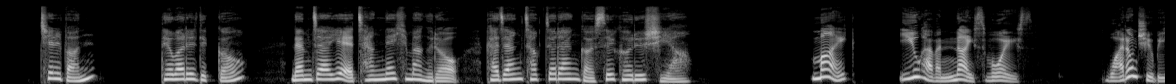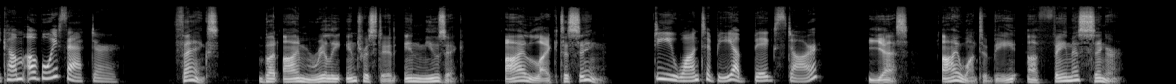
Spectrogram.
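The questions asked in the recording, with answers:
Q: 대화를 듣고 남자의 장래 희망으로 가장 적절한 것을 고르시오.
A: 가수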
